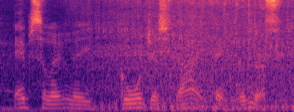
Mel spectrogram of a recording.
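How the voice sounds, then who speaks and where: A man speaks with fairly even intonation at a moderate pace against noticeable background noise. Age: 60s. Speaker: vintage motorcycle rider. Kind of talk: casual interview.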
